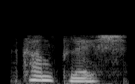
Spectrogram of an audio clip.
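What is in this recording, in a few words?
"accomplish", British female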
